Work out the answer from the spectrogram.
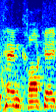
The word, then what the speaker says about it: Pankake: And yes, I pronounce it Pankake because that's how it's spelled, and it feels vaguely explicit to say it that way, but we'll just move on.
